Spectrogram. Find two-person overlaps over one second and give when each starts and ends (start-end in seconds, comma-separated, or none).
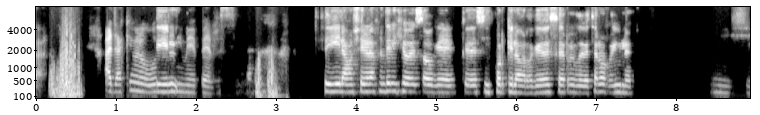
none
